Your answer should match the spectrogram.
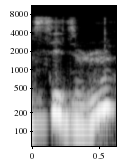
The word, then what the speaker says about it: Caesar: 자, 황제 아구스토인데 황제를 카이사라고 하는데 이제 Caesar, 영어 발음은 Caesar죠. Caesar.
